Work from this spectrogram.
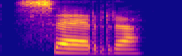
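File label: "serra", female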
